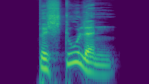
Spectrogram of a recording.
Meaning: to furnish with chairs
- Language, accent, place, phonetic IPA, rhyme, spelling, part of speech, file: German, Germany, Berlin, [bəˈʃtuːlən], -uːlən, bestuhlen, verb, De-bestuhlen.ogg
